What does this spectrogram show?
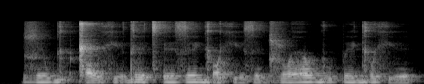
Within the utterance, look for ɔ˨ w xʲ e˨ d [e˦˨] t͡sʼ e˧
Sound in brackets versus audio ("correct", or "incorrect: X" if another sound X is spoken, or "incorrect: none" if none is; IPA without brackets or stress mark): correct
